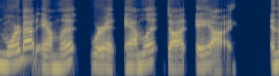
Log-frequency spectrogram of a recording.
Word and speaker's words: Amlet: Or if you want to learn more about Amlet, we're at amlet.ai and that's amlet rhyming with Hamlet. So Hamlet without the H.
